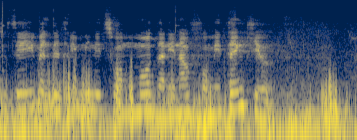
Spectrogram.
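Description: A woman speaks through a microphone and loudspeakers outdoors.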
